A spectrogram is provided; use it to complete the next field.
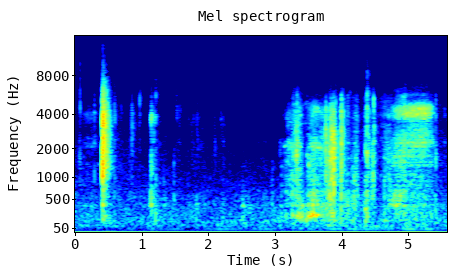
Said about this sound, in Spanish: voy a tomar un poquito de agua, amigos.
